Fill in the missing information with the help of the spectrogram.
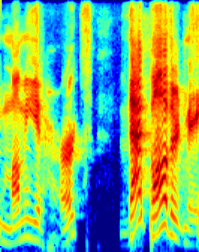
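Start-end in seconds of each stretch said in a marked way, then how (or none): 0.0-1.2 mock tearful, half-sobbing whimper. Retelling a scene from a show, imitating Ash half crying. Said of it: "Him like half crying".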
